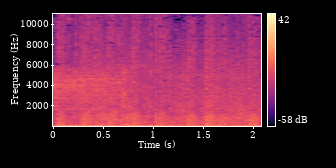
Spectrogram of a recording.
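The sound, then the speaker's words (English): Rapid gunfire in a video game as bullets hit the player, a dense, unbroken stream of shots at steady, loud volume with no pauses. “Alright, this guy's hitting me with a lot of bullets.”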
